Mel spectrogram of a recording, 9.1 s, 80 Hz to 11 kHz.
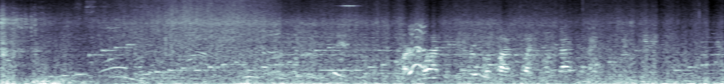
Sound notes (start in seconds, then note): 1.0 people chattering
